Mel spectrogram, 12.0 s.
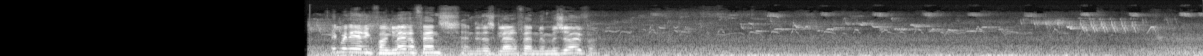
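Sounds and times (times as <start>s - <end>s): small birds chirping: 3.1s - 12.0s.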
